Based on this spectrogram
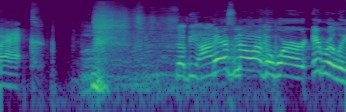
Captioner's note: all laughing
